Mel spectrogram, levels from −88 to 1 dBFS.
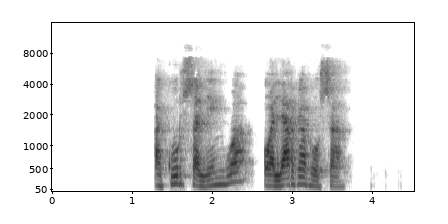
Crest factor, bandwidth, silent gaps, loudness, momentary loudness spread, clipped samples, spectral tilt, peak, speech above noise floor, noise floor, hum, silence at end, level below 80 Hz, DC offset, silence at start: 20 dB; 9.6 kHz; none; -21 LUFS; 10 LU; under 0.1%; -5 dB/octave; -4 dBFS; over 69 dB; under -90 dBFS; none; 0.85 s; -68 dBFS; under 0.1%; 1.3 s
